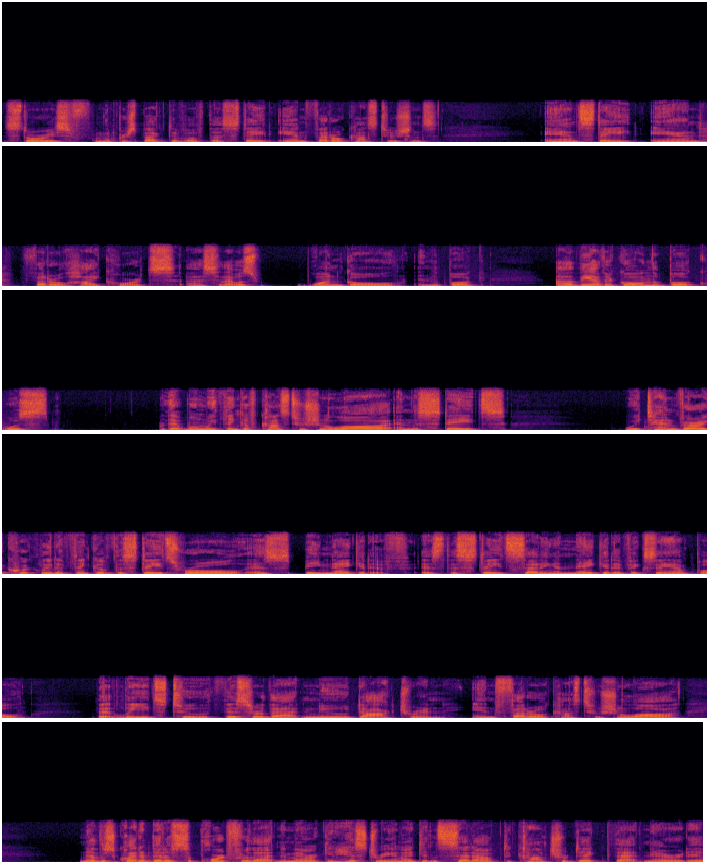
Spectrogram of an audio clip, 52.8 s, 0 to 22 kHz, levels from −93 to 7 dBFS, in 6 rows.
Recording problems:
wrong speed and pitch; too slow and too low; 0.6 times normal speed
high frequencies cut off; noticeable; nothing above 6.5 kHz
abrupt cut into speech; at the end

